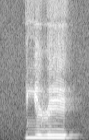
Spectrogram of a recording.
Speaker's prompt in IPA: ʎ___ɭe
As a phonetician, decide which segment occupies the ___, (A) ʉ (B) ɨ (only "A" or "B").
B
